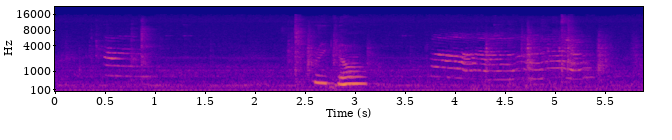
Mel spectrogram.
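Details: Indoor cat complaining and seeking affection, giving a few drawn-out harmonic meows, one low bending call near the middle, with a woman's voice and household noise around them.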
